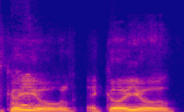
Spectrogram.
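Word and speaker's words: Jul: It's Guul.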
